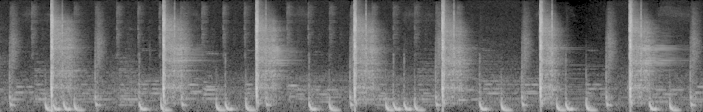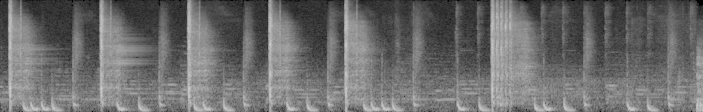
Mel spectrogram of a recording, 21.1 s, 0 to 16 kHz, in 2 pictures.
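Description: Modify PP-2K gas blowback airsoft replica test-fired with 0.25 g BBs on 130 PSI gas, a string of sharp, loud shots in short bursts and single pops spread steadily across the whole stretch.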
